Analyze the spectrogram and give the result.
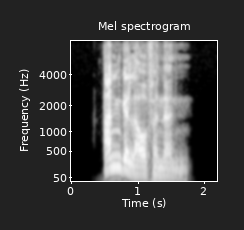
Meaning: inflection of angelaufen: 1. strong genitive masculine/neuter singular 2. weak/mixed genitive/dative all-gender singular 3. strong/weak/mixed accusative masculine singular 4. strong dative plural
- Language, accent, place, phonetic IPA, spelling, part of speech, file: German, Germany, Berlin, [ˈanɡəˌlaʊ̯fənən], angelaufenen, adjective, De-angelaufenen.ogg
